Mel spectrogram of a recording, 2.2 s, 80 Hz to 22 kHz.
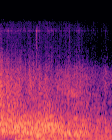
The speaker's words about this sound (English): Those of us in Britain who have listened to the roar that followed the explosion of a V-2 on arrival will certainly recognize it.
